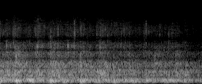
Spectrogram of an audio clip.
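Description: Many members thumping their desks in applause: a dense, steady rattle of knocks that tails off near the end.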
